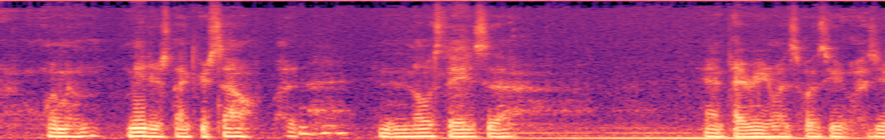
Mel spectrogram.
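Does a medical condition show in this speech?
Yes: Parkinson's disease.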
